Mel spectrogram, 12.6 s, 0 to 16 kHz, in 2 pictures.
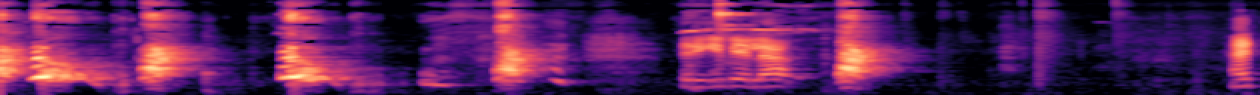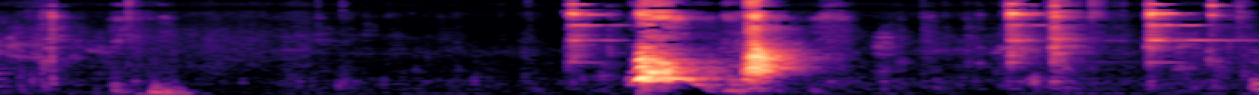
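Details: Dogs in a home, Hendo the 10-month-old Pomeranian and Salto the beagle, during bell-ringing training: short sharp barks in bursts, with a woman's Norwegian commands and praise, "Ring i bjella" and "Bra!", between them.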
